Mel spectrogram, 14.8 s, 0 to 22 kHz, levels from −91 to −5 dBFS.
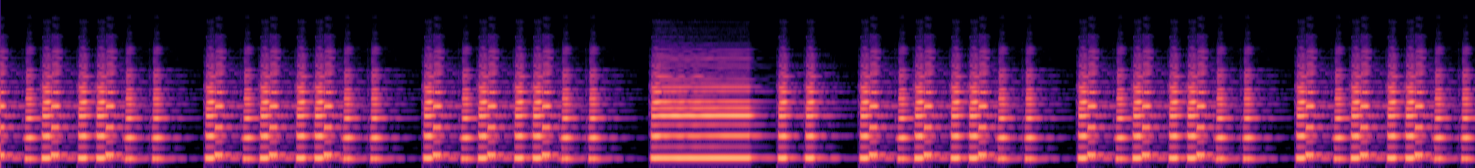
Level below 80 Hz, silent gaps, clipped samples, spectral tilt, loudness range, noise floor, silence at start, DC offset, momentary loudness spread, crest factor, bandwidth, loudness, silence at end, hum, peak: -78 dBFS; none; under 0.1%; -2.5 dB/octave; 2 LU; -45 dBFS; 0 s; under 0.1%; 9 LU; 14 dB; 9.2 kHz; -23 LUFS; 0 s; none; -10 dBFS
